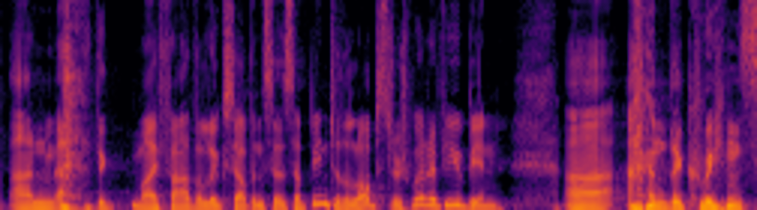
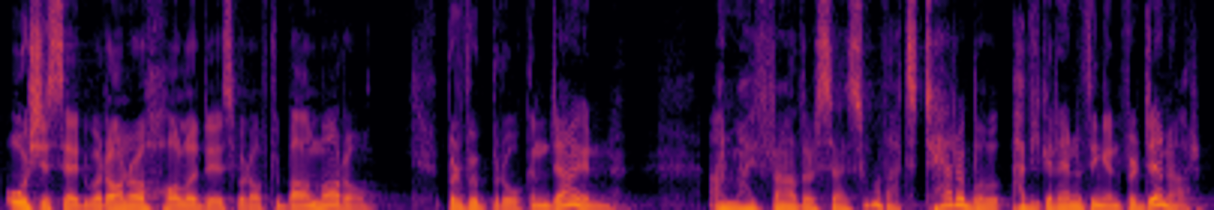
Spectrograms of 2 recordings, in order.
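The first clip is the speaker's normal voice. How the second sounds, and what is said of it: Imitates another person's voice. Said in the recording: “That's my Queen accent, by the way.”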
